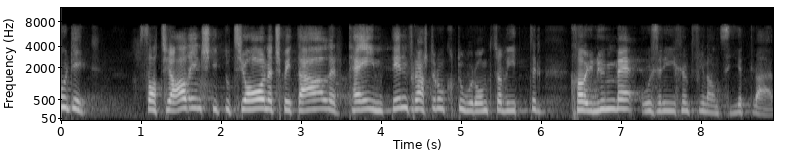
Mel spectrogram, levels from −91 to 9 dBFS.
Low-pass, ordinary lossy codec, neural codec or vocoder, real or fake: 7.2 kHz; none; codec, 16 kHz, 0.8 kbps, ZipCodec; fake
